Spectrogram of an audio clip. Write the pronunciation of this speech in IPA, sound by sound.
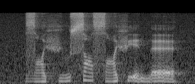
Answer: zˤe˩fʲu˩˥sɛ˧sˤɛ˩˥ fʲḛ˥˩nɛ̰˥˩

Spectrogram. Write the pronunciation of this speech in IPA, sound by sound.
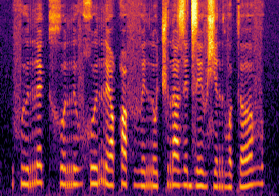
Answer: fɯrɛk xorɯvχʷɯ rɛqʷɛf verot͡ʃ razed͡zev ɕɛrvʌk ɾʌv

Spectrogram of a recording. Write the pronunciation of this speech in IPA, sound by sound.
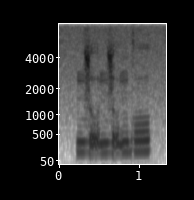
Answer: nzo̰˨˩nzo̰˧ŋɡo˦˥

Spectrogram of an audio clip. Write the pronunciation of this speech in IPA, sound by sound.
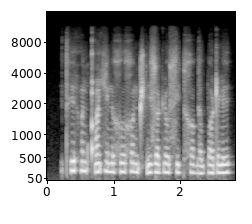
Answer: t̪ʰɪhũn qʼɛ̃çenʊ xoxɔnt͡ʃʼi zɔʈɳo sikxɔɡaw pɔʈe ɳɪ

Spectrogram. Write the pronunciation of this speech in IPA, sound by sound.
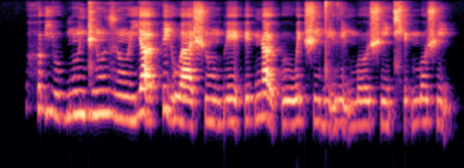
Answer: hʊ˦ʔju˨ bũ˦d͡ʑũ˦ zũ˨jä̰˦˨θḭ˦˨ wä˨ʃũ˨be˨ʔɪ˦ʔ ŋa̰˦˨ʊ̯ ʔu˨wɪ˦ʔʃi˨dĩ˦˨ zĩ˦˨mo˦ʊ̯ ʃĩ˨t͡ɕʰɪ˦ʔ mo˦ʃĩ˦˨

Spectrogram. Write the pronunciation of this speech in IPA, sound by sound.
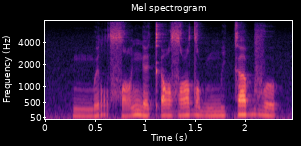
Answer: mːɵ˩˥rsˤæ˩˥ ŋɛ˩˥kʼə˧ɪ̯zˤə˦˥ɪ̯dˤə˧ mːi˧ ka˦˥bvo˧

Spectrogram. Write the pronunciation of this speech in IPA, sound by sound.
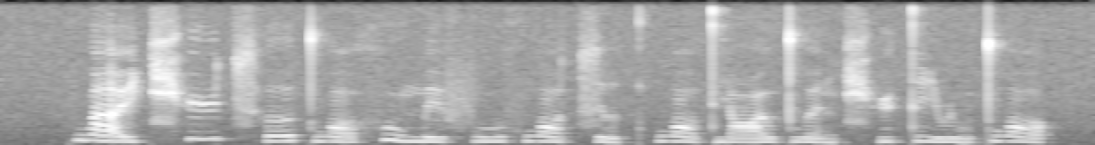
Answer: kwa̰˨˩ɪ̯t͡ɕʰy˥ t͡sʰɤ˧˥ t̪wɔ̰˨˩ xu˥˩me˩ɪ̯ fu˧˥xwɔ˥˩ t͡sɹ̩˨˩ kʰwɔ˥˩t̪jɑ˧˥ʊ̯ t̪wə̰˨˩nt͡ɕʰy˦ t̪i˥˩ɻṵ˨˩t̪wɔ˥˩

